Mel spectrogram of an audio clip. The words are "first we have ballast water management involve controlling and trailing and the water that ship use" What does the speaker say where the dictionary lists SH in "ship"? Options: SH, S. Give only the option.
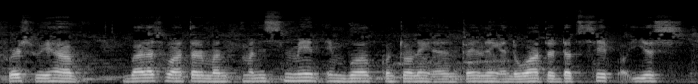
S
